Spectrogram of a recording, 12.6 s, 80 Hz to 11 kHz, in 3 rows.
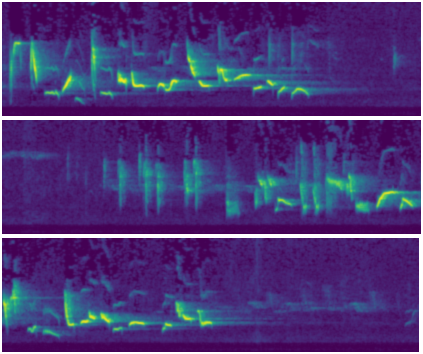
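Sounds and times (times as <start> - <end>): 
Eurasian blackcap Sylvia atricapilla singing: 0.0 - 3.4, 5.2 - 10.8.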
